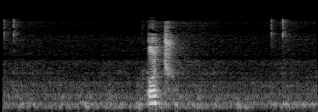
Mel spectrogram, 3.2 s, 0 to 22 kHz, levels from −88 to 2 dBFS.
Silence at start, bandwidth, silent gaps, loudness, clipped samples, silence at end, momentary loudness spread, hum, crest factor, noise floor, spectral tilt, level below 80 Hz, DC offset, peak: 0.85 s; 12.5 kHz; none; -19 LUFS; under 0.1%; 0.3 s; 28 LU; none; 24 dB; -48 dBFS; -2.5 dB/octave; -72 dBFS; under 0.1%; -2 dBFS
